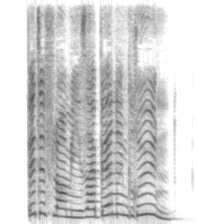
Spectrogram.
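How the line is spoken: Call. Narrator (German): rief Grasgrün

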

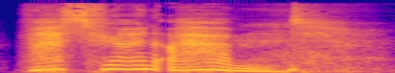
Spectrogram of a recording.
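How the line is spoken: Groaning summary. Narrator (German): fasste sie noch einmal stöhnend zusammen

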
